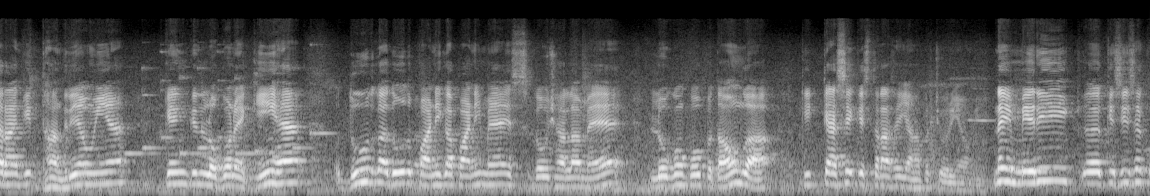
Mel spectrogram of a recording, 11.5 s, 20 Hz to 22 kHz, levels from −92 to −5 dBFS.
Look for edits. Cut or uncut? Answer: uncut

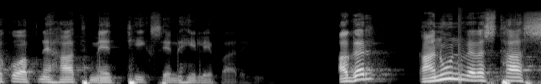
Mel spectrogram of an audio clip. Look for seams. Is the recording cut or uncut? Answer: uncut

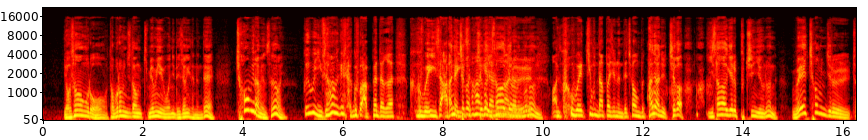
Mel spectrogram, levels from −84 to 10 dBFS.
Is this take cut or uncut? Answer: cut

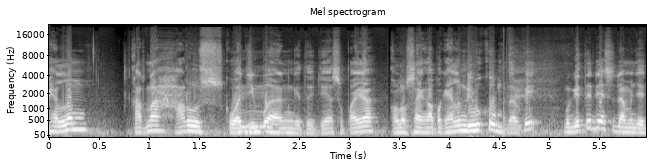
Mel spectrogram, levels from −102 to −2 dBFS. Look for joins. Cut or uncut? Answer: cut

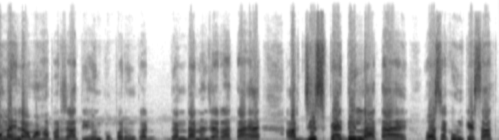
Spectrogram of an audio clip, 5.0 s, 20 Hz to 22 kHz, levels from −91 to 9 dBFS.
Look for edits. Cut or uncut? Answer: uncut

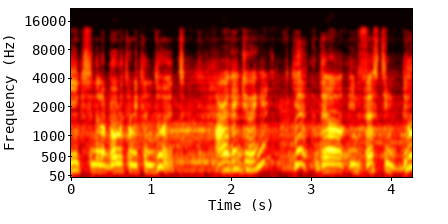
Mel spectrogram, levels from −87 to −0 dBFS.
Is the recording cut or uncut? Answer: uncut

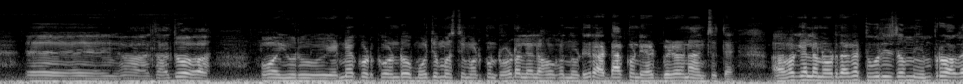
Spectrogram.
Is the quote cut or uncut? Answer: uncut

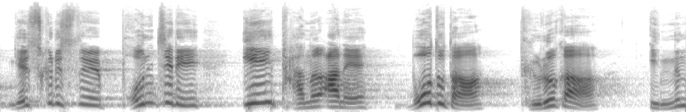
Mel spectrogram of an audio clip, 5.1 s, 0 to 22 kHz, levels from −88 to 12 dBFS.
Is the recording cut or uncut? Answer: uncut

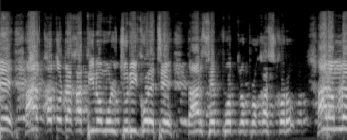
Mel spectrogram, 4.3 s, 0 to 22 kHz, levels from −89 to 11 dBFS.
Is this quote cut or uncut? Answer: uncut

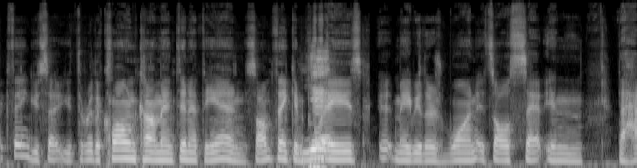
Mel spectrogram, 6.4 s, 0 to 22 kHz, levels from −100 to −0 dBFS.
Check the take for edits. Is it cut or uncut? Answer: cut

